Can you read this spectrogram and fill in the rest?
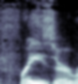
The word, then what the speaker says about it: Fraser: By Fraser, rhymes with laser, Irving.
